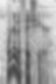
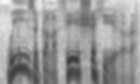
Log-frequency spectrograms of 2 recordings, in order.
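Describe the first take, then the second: First: It is said in his ordinary speaking voice. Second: It is said in a put-on cartoon character voice.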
